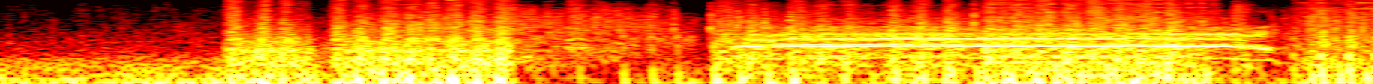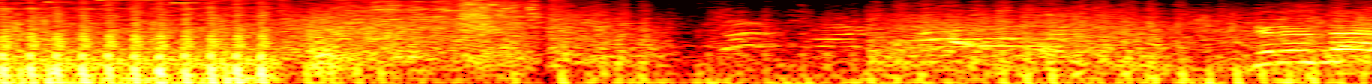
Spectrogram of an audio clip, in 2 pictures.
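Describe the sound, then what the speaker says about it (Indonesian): Rapid bursts of gunfire with loud sustained rattling over a dramatic soundtrack, mixed with shouting and tense music. "disusul dengan serangkaian tembakan yang membuat Chris dan pacarnya seketika panik"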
